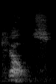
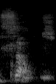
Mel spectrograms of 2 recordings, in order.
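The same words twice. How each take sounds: First: The word begins with a hard K sound. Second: The word begins with a soft S sound. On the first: The speaker calls it right. "You talk about the Celts" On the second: The speaker calls it wrong. "you don't talk about the Celts"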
